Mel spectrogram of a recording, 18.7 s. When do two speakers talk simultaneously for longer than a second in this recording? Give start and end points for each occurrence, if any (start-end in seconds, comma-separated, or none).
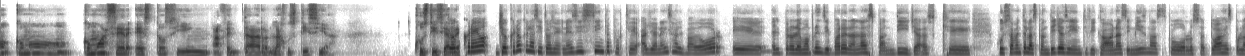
none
